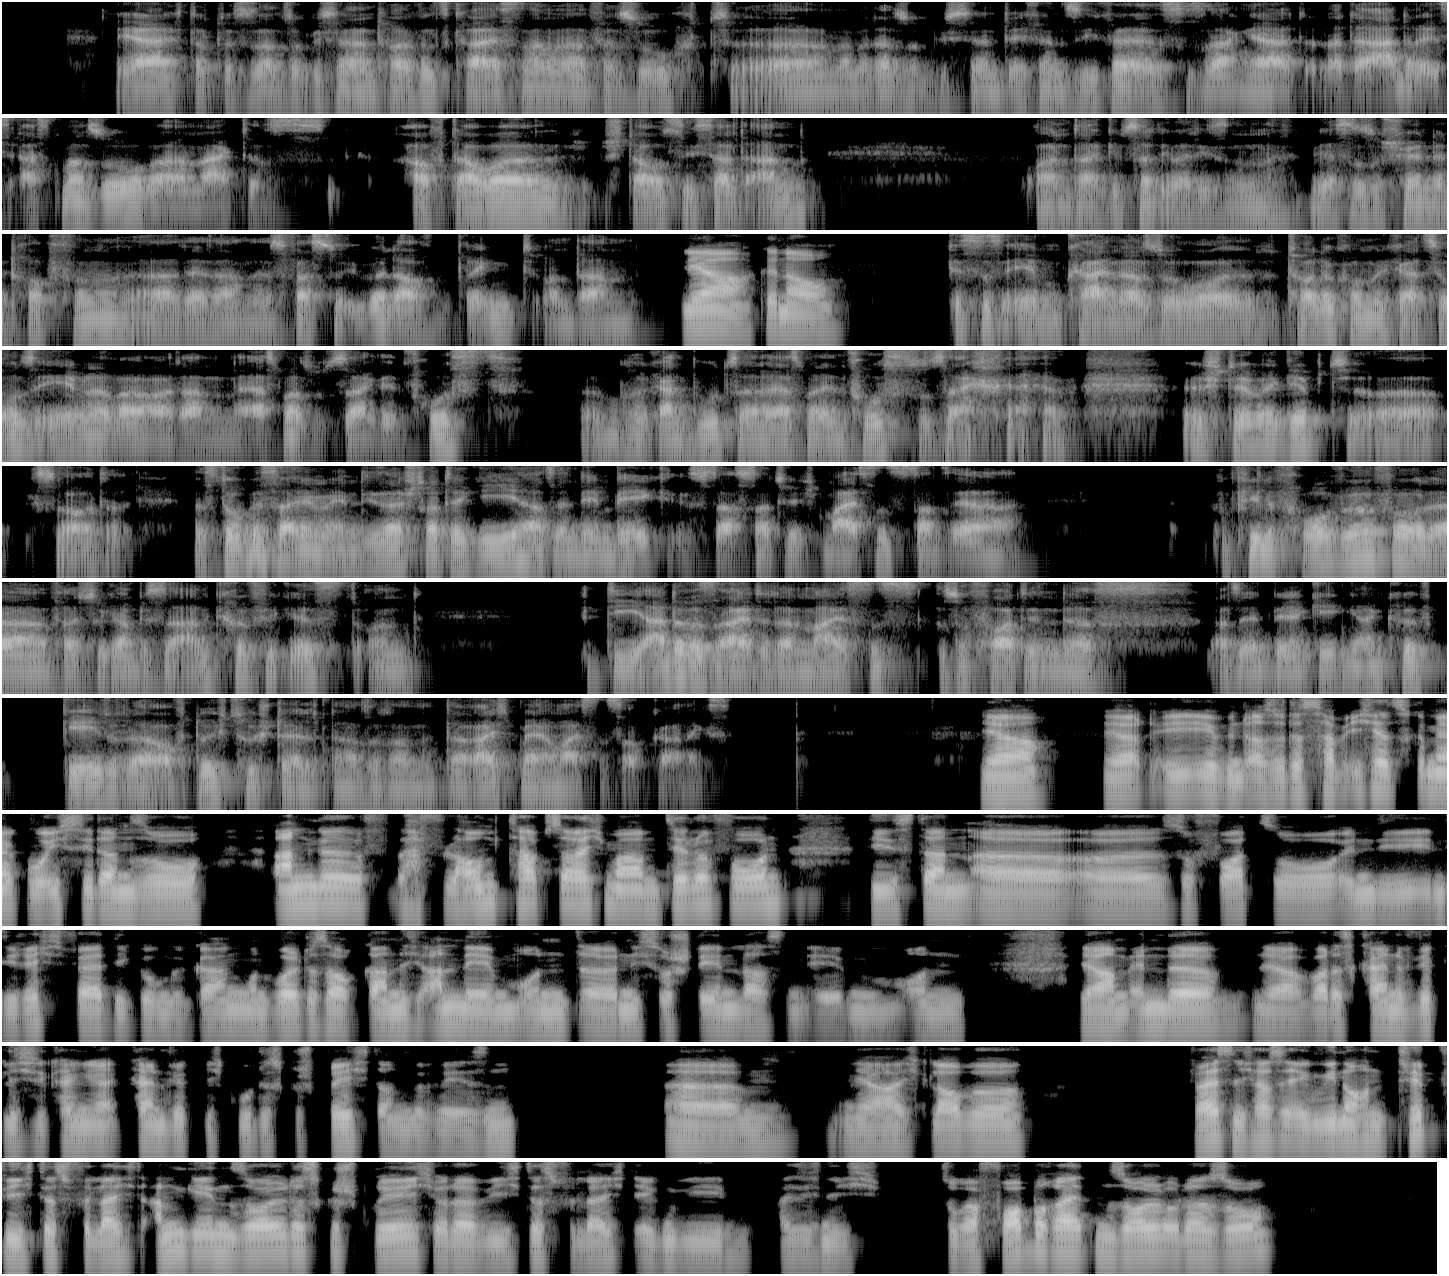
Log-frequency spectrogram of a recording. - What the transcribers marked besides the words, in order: unintelligible speech; giggle; chuckle
- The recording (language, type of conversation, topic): German, advice, Wie führen unterschiedliche Werte und Traditionen zu Konflikten?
